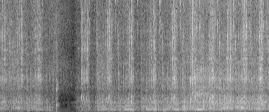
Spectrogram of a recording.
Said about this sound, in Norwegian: Akkurat nå kan det være at det sys om bare det over det ganske land for å få bunader ferdig til nasjonaldagen. Ja, det sys om bare det, hører vi her.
